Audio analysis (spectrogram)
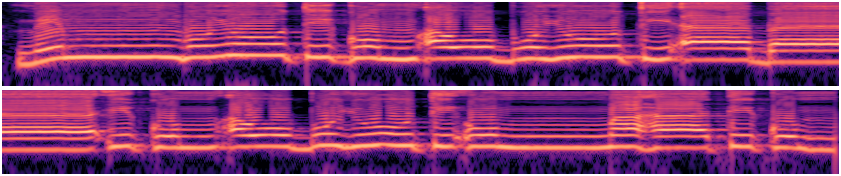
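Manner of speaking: slow melodic tajweed chant; Quran recitation. Shown as a demonstration. Teacher reciting verses to the class, melodic and measured. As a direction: recite it, drawing out each verse.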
